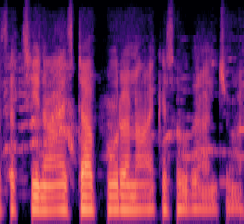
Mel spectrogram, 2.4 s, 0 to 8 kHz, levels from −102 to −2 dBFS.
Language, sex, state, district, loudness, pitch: Hindi, male, Uttar Pradesh, Budaun, -29 LUFS, 135 Hz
